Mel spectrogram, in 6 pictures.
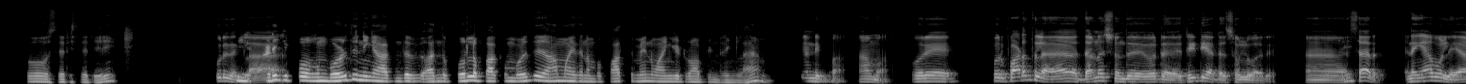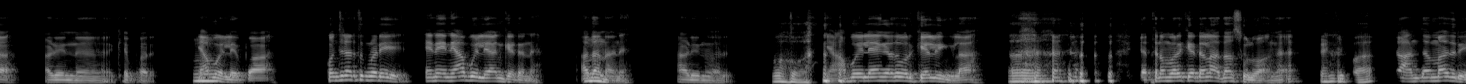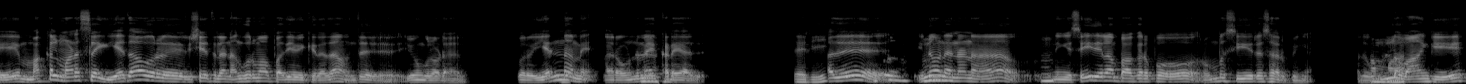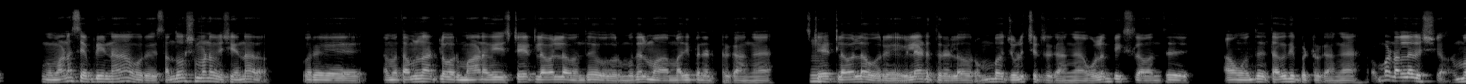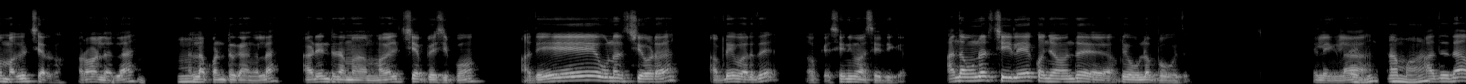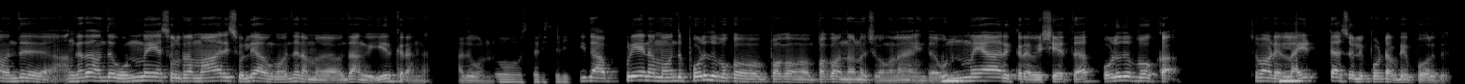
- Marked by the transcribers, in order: other noise; laugh; tsk; laugh; other background noise; chuckle
- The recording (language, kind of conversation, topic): Tamil, podcast, செய்திகளும் பொழுதுபோக்கும் ஒன்றாக கலந்தால் அது நமக்கு நல்லதா?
